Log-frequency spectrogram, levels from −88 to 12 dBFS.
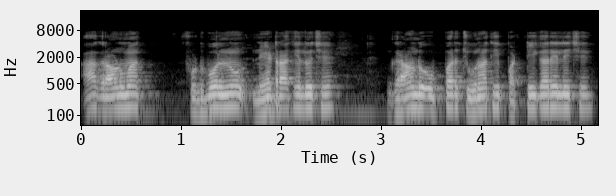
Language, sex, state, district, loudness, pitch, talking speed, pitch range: Gujarati, male, Gujarat, Valsad, -18 LUFS, 140 Hz, 160 wpm, 130-145 Hz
